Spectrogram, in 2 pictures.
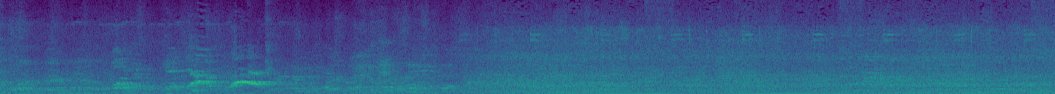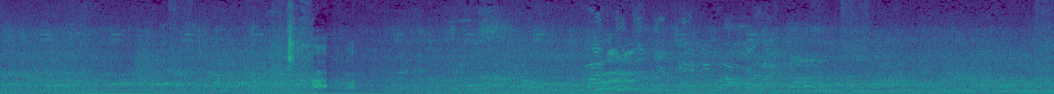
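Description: Many people chatter in the background.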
